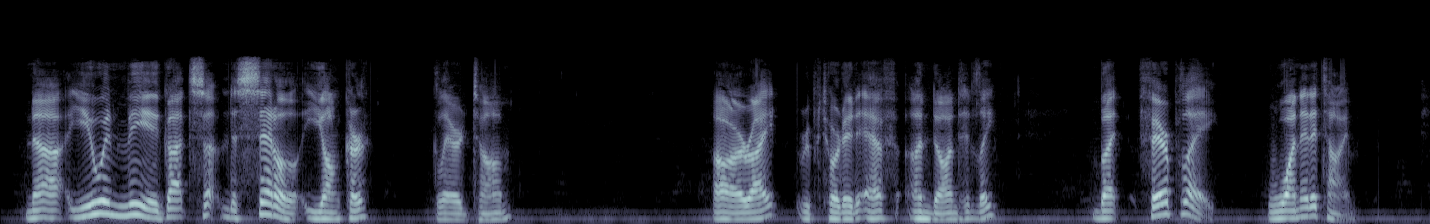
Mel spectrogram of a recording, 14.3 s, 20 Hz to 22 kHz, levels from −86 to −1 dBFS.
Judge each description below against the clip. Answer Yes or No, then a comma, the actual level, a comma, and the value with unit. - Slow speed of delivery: Yes, slow, 100 wpm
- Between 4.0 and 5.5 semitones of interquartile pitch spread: Yes, average, 4.5 semitones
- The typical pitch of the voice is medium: No, low, 130 Hz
